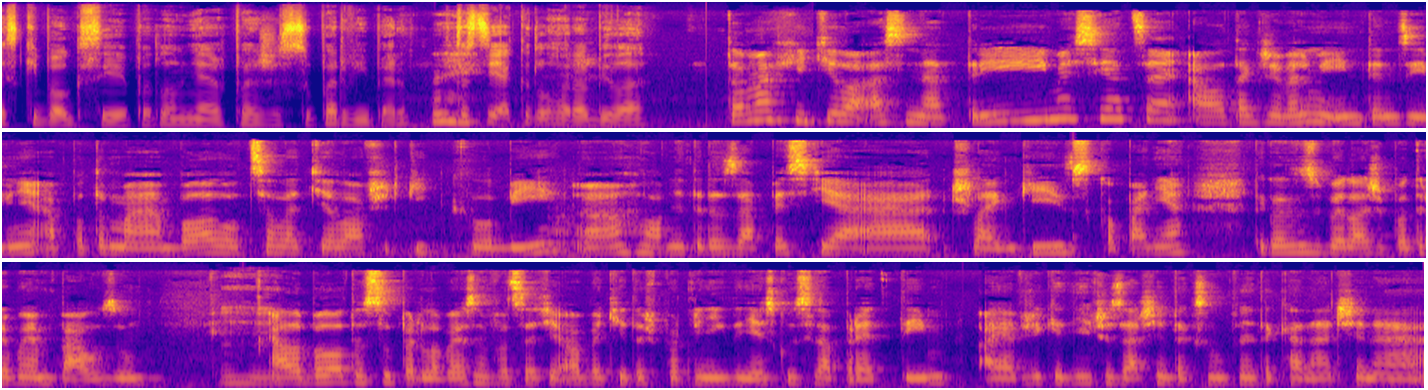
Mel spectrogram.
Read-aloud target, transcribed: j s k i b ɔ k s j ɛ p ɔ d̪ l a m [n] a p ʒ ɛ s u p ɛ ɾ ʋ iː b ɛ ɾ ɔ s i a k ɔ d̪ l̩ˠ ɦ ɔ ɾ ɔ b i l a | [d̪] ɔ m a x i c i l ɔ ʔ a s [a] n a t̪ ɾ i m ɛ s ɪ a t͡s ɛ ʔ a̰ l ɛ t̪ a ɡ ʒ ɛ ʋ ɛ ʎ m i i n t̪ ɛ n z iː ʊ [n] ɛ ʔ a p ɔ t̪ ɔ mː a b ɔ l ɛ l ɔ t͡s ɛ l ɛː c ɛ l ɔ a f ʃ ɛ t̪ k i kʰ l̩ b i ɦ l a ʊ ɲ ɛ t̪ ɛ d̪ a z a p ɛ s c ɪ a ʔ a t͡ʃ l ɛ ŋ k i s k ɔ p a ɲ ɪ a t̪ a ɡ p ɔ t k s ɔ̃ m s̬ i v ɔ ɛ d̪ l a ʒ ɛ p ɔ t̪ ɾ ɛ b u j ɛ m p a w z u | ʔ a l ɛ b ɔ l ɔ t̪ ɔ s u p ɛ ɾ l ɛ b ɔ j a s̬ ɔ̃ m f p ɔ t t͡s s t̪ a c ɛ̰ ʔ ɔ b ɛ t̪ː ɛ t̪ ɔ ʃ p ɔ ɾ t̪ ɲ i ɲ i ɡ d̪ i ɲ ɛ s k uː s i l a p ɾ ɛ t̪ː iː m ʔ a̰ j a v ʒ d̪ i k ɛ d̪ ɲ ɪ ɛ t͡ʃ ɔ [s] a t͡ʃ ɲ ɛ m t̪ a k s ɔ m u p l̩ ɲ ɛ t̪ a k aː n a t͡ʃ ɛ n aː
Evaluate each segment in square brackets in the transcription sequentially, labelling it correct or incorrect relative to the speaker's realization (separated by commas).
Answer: incorrect, incorrect, incorrect, incorrect, incorrect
